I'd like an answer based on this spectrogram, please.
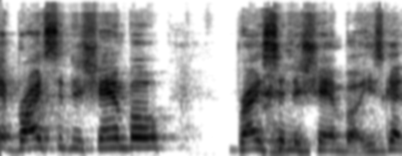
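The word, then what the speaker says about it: DeChambeau: Shambo oh that's how you say it Bryson Des Shambo Bryson Des Shambo he's got a YouTube channel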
